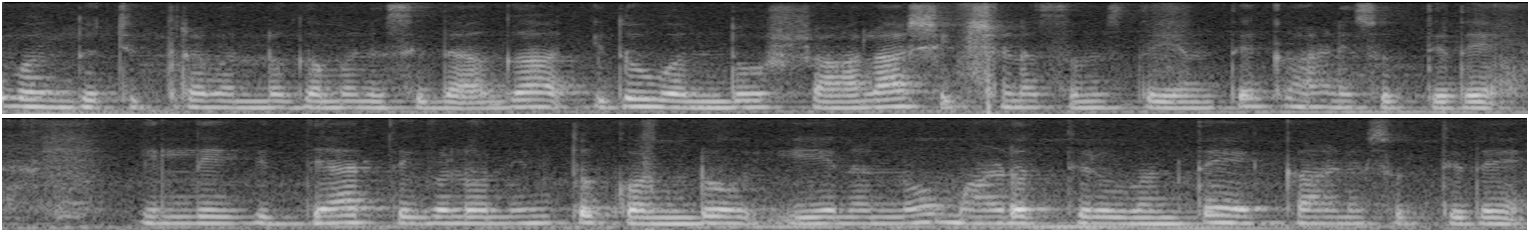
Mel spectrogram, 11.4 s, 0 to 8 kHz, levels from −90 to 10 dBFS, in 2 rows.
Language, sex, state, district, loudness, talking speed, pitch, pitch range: Kannada, female, Karnataka, Bellary, -18 LUFS, 80 wpm, 180 Hz, 170-185 Hz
